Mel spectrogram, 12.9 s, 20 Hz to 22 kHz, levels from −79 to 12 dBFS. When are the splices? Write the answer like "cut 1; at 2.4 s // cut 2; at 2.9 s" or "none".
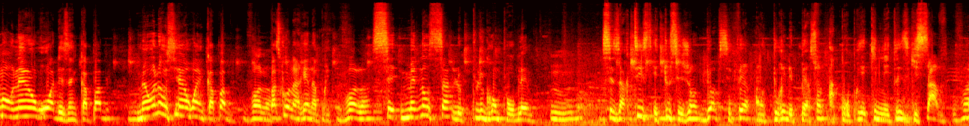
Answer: none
